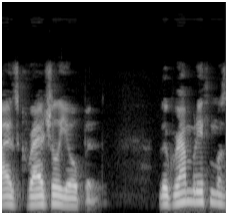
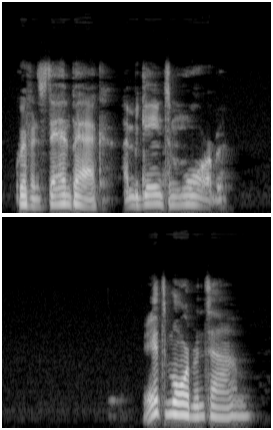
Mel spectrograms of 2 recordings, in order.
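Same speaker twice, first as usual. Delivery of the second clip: put-on gravelly New York accent. Trying out a voice for a line, speaker does a gravelly New York accent. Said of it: "That's exactly it".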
